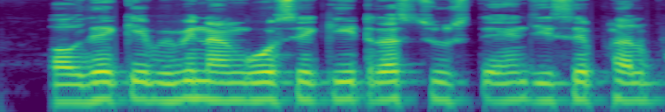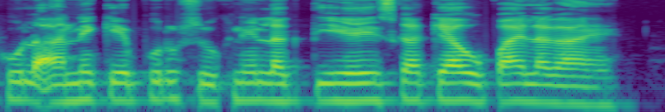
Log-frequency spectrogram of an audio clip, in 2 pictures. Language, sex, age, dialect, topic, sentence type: Magahi, male, 18-24, Western, agriculture, question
